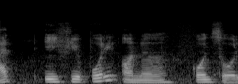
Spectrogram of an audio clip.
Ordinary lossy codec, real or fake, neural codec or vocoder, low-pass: none; real; none; none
